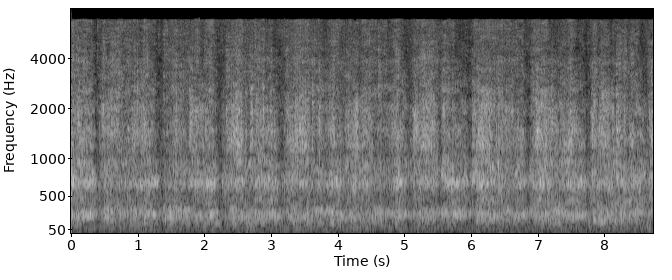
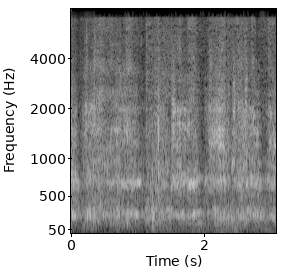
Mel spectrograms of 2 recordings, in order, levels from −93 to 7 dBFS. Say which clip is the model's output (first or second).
second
